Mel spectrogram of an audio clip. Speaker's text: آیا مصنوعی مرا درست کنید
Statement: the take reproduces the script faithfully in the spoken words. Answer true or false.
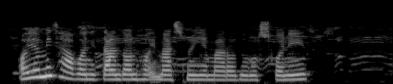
false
